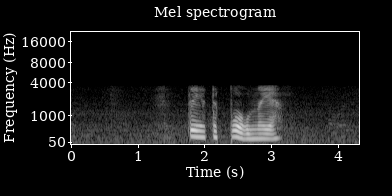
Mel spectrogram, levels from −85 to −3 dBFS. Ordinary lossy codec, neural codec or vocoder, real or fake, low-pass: none; none; real; 3.6 kHz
